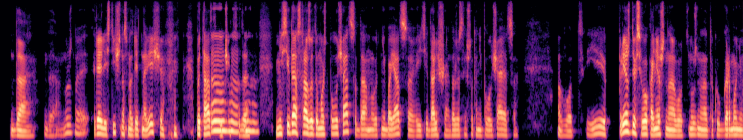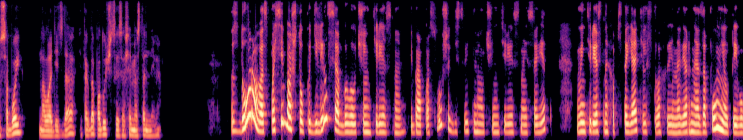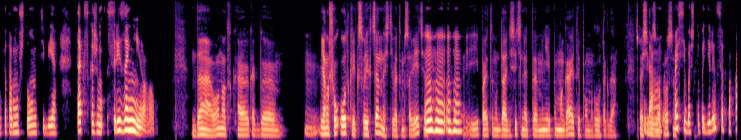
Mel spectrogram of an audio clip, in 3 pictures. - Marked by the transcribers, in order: chuckle
- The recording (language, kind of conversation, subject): Russian, podcast, Какой совет от незнакомого человека ты до сих пор помнишь?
